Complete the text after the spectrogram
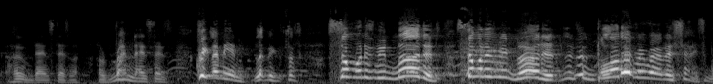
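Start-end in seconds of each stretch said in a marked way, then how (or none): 1.9-6.9 high, loud, breathless alarm; panicked. Retold or imitated. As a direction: burst in shouting about a murder. Panicked report of a murder.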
